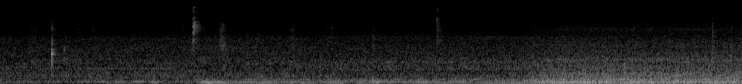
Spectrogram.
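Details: Dometic RV roof air conditioner whose control board has a burned-out low fan speed output, run with the fan on high in cool mode; a steady low hum with an airy rush swelling as the blower reaches speed: high-speed fan works normally.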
